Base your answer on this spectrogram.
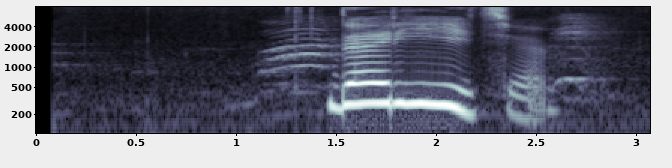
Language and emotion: Russian, positive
